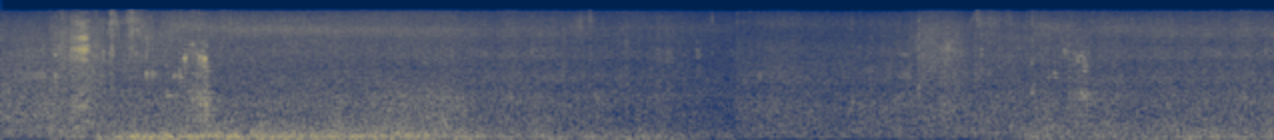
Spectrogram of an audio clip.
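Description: Sea waves washing against a rocky shore, with wind noise. A brief louder sound comes about half a second in, and a few faint clicks about five seconds in.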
